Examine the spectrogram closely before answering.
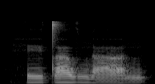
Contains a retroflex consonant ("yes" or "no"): no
